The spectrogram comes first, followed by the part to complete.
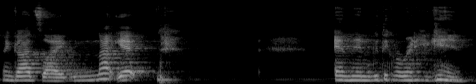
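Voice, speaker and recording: A woman's voice: mid-range voice, fairly even intonation, fast, roomy sound, in a large hall. A young woman talking about her faith while teary, in a rambling, heartfelt way full of "like" and "you know". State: teary, on the verge of crying. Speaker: faith vlogger. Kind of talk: emotional personal testimony.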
